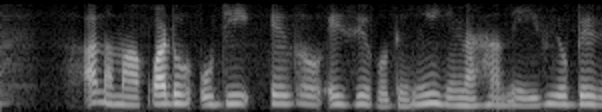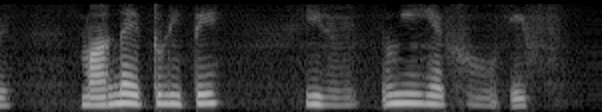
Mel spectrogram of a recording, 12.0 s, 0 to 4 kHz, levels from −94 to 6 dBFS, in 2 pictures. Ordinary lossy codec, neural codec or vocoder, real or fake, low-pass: none; codec, 16 kHz, about 1 kbps, DyCAST, with the encoder's durations; fake; 3.6 kHz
